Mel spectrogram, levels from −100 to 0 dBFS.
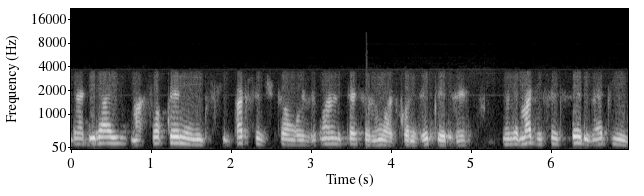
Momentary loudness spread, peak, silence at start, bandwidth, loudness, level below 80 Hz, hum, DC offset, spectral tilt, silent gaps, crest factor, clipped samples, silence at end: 11 LU; -6 dBFS; 0 s; 3.8 kHz; -23 LUFS; -80 dBFS; none; under 0.1%; -10.5 dB/octave; none; 18 dB; under 0.1%; 0 s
